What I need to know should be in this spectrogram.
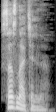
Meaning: consciously (in a conscious manner; knowingly, volitionally)
- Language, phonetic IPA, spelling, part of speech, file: Russian, [sɐzˈnatʲɪlʲnə], сознательно, adverb, Ru-сознательно.ogg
